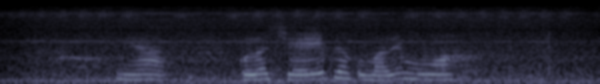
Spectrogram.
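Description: A young woman talks nearby in a friendly way.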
